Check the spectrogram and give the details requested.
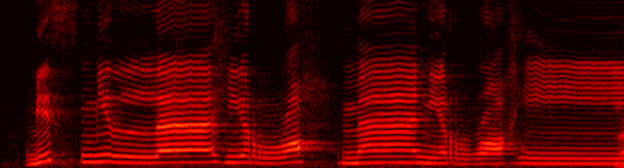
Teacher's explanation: sempurnakan harakat fathahnya ya, jangan me, me. Nanti, nanti beda itu, itu imalah.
